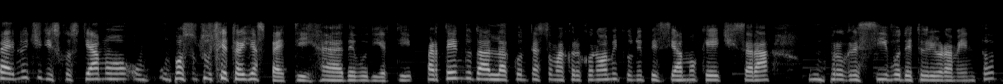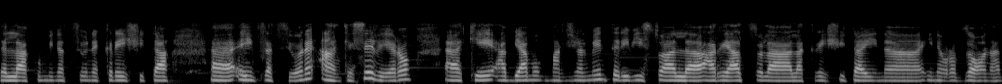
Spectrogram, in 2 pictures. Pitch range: 185-210 Hz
